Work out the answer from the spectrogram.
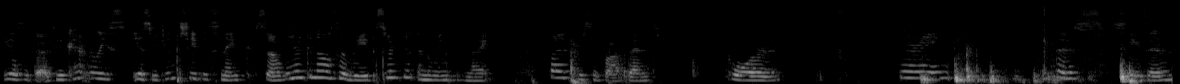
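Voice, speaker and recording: In a very noisy clip, a young book vlogger with a slightly high voice and lively intonation speaks at normal speed but pauses often. Her casual chatter wanders, she keeps correcting herself and saying um, and her retainer alters her speech a bit. The setting is outdoors or a sunny window at home.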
